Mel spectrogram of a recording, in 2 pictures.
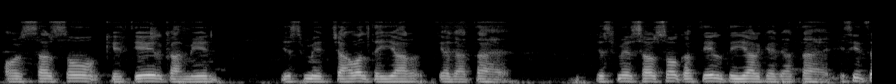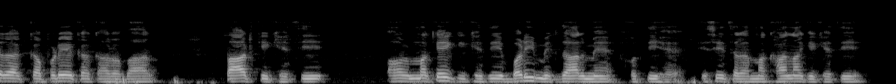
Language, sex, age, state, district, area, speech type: Urdu, male, 45-60, Bihar, Araria, rural, spontaneous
